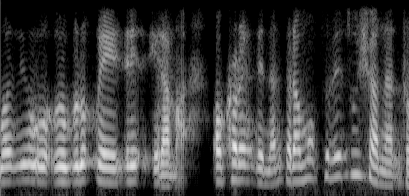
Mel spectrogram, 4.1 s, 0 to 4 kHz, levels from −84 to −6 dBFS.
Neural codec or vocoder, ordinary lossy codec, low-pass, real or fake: codec, 16 kHz in and 24 kHz out, 0.9 kbps, LongCat-Audio-Codec, four codebook decoder; Opus, 64 kbps; 3.6 kHz; fake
